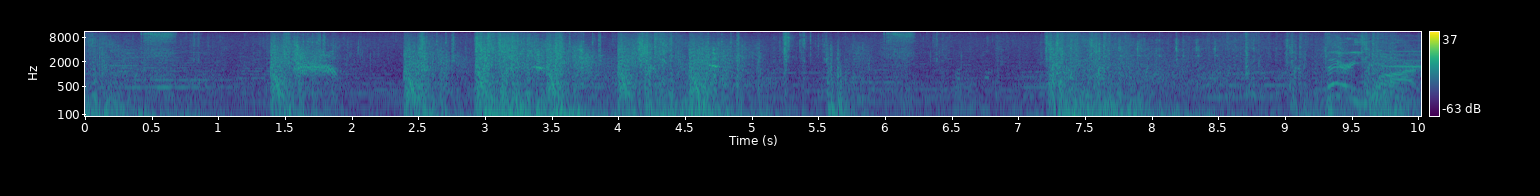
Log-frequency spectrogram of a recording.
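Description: Gunfire in Red Dead Revolver bursts out in repeated loud shots and volleys with crashing impacts over a busy game soundtrack. Voices shout over the action.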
